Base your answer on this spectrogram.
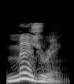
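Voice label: "measuring", British English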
